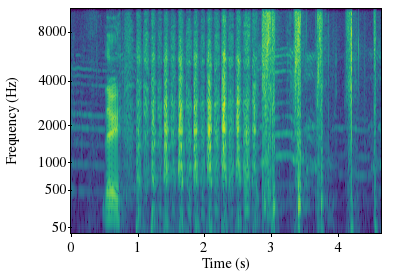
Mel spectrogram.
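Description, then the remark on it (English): A voice imitates a thirsty dog panting: a rapid, steady run of breathy huffs, about a dozen, followed by a few sharper, spaced-out mouth clicks. “Have you ever seen a thirsty dog lap water?”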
